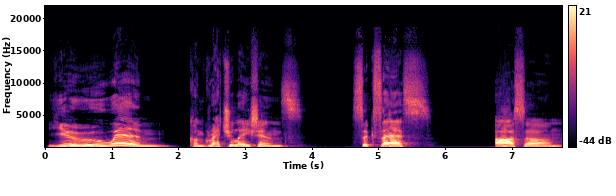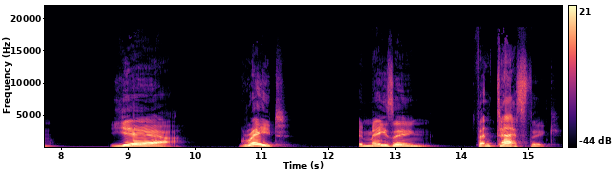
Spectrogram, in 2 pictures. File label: Male Voice Short Positive Feedback Phrases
